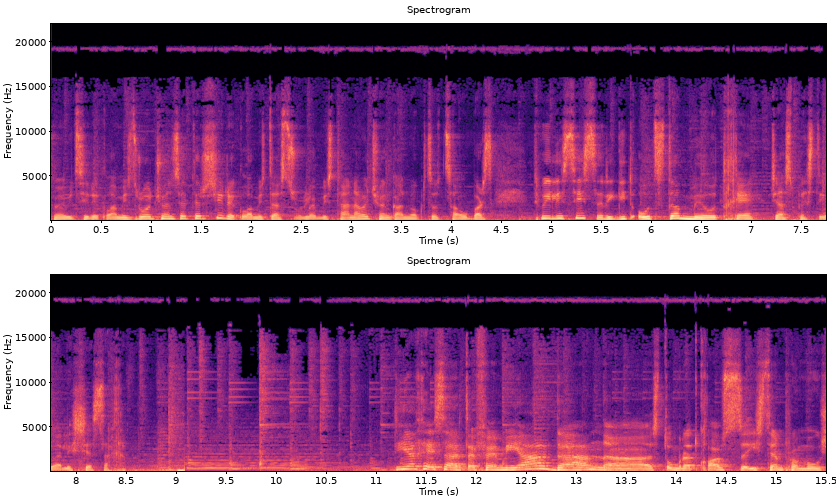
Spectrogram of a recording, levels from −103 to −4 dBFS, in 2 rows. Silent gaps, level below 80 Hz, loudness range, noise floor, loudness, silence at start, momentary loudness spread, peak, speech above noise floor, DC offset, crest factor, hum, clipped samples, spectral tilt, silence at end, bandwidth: none; -38 dBFS; 7 LU; -38 dBFS; -18 LUFS; 0 s; 14 LU; 0 dBFS; 20 dB; under 0.1%; 18 dB; none; under 0.1%; -5 dB/octave; 0 s; over 20 kHz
